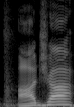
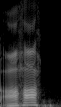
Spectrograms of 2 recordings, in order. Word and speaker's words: Aja: And it's a sort of visual aesthetic to the 2012 to 2015 run of Hawkeye by Matt Fraction and David Aja, I think is how you say his last name, Aja, the writer and the artist.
